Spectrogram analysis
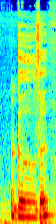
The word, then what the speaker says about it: Gose: Gose.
